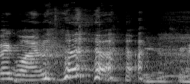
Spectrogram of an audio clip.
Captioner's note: laughing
